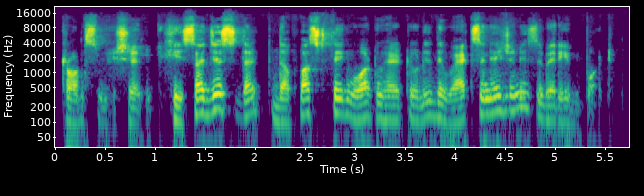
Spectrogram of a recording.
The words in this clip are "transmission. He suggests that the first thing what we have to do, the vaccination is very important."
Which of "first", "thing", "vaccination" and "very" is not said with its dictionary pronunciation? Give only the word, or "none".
thing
